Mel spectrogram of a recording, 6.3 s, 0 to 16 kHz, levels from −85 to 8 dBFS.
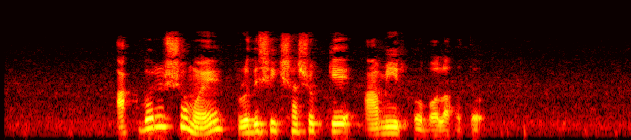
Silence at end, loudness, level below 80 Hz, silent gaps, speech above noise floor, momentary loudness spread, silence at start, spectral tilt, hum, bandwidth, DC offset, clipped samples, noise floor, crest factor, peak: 1.5 s; -18 LUFS; -56 dBFS; none; 36 dB; 8 LU; 1.15 s; -5.5 dB/octave; none; 7.6 kHz; under 0.1%; under 0.1%; -53 dBFS; 18 dB; -2 dBFS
